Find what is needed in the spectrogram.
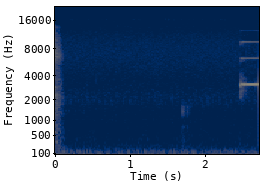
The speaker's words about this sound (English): On the screen of the appliance, I find the bottom right corner and close the door. That noise indicates that the door is shut and I can begin to use the app on my smartphone.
